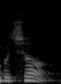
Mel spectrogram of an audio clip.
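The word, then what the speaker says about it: Bucer: 뜯어서 다 불태웠지아요 마틴 부처 유명한 종교 개혁자 부처라고 하니까 불교의 부처 생각하시면 안 되고 발음이 그래요 그 사람 농민 전쟁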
